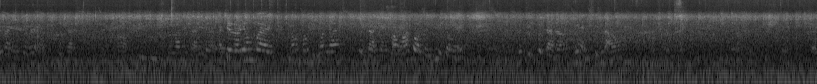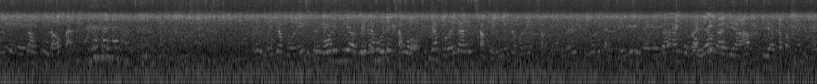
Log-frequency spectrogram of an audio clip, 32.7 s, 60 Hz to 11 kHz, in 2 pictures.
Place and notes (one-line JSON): {"title": "大安森林公園, Da'an District - in the Park", "date": "2015-06-04 17:06:00", "description": "in the Park, Bird calls", "latitude": "25.03", "longitude": "121.53", "altitude": "15", "timezone": "Asia/Taipei"}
